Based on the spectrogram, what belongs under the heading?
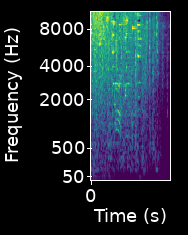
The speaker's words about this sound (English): The crate explodes through the door of the meeting room.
